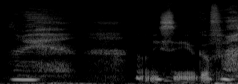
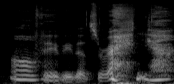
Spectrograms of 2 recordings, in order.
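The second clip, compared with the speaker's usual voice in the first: ordinary delivery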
